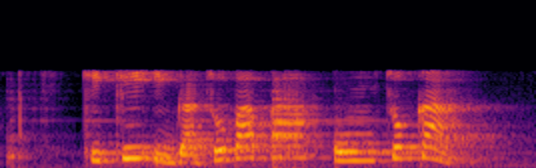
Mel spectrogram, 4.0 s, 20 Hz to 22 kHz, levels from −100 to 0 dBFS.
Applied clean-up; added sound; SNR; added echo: neural separator model SepFormer DNS4.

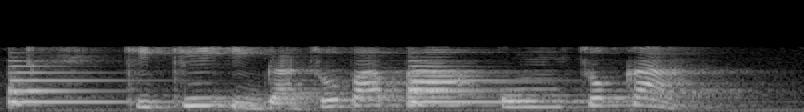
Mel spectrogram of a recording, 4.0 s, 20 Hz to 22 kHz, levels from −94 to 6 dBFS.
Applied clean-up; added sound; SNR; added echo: none; Plucked string instrument; 3 dB; reverberation time 0.6 s.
